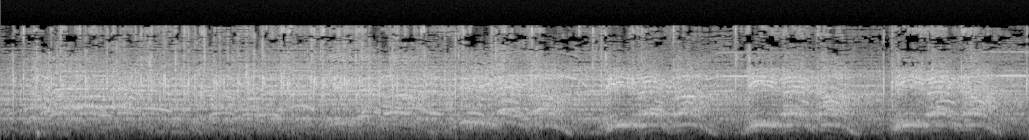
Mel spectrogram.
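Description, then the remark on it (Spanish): A dense street crowd protesting the Ley Celaá shouts in unison, chanting phrases such as 'Hay que parar la ley Celaá' that rise and fall over a constant roar of many voices, loud and continuous throughout. “La gente que ha salido a la calle a protestar por la ley Celaá, que también gritaban esto.”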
